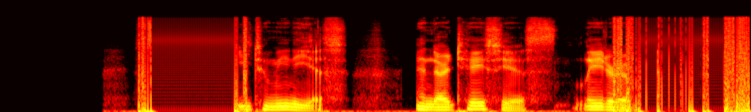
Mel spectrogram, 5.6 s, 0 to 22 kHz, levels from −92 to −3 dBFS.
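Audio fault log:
1.04–1.85 s and 4.60–5.61 s, intermittent contact: twice, a loose cable or plug connection breaks for a moment and the speech drops out for about 0.63 s each time. Crackle marks each edge as the contacts scrape open and then close again. While the circuit is open the signal is gone and only faint hiss remains, sometimes with some mains buzz. The second break runs almost to the end of the clip.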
